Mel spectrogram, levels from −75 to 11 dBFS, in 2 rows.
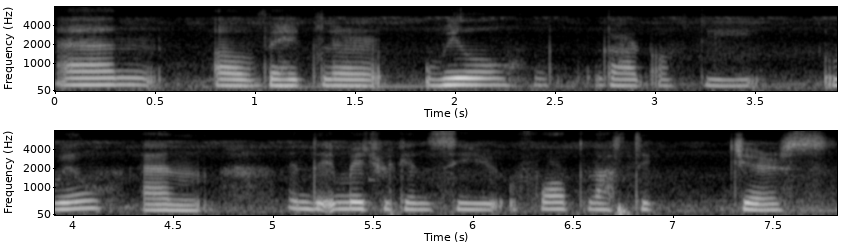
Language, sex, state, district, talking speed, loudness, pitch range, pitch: English, female, Nagaland, Dimapur, 140 wpm, -19 LUFS, 210-235 Hz, 220 Hz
